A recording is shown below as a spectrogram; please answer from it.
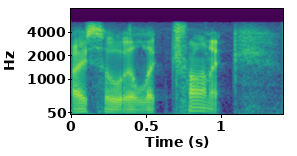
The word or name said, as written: isoelectronic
